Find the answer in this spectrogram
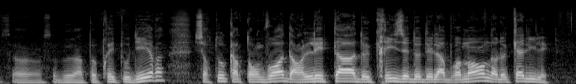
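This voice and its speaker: A man with a slight southwestern French accent speaks with ordinary pitch variation. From southwest France. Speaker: agricultural trainer. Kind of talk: lecture. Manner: hesitant, many filler sounds.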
